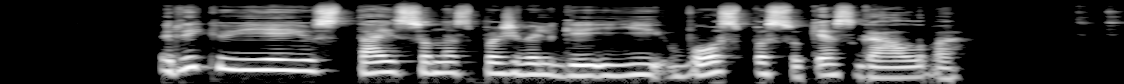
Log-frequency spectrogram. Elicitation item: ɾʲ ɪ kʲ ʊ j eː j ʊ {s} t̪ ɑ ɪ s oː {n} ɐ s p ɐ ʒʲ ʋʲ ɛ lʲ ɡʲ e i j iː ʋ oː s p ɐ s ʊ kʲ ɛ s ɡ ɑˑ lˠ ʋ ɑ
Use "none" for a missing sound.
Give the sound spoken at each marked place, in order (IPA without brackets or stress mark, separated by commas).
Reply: s, n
